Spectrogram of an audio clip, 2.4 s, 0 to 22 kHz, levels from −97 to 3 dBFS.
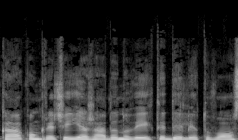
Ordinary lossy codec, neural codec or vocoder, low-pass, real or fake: MP3, 96 kbps; none; 19.8 kHz; real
